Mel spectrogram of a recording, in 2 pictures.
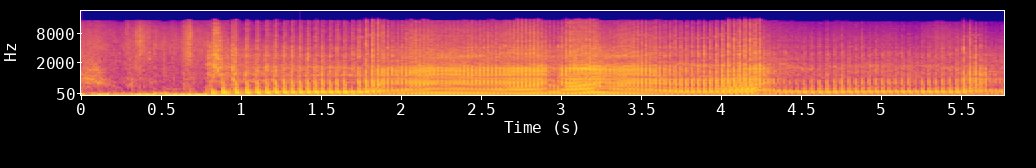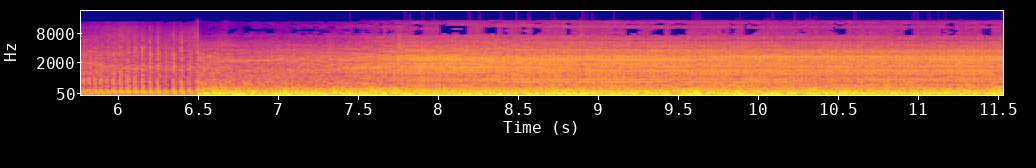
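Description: Dirt bike engine starting about a second in and revving up and down, then running louder and steadier from about halfway through.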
